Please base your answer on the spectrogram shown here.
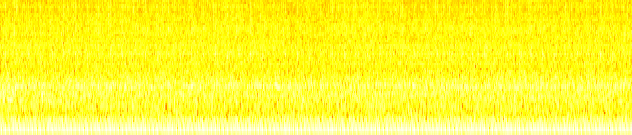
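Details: A steady, low engine idle rumbles throughout, with a constant hum and no animal voice.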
